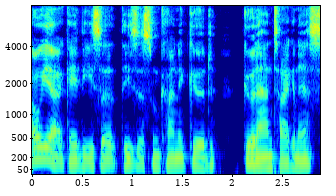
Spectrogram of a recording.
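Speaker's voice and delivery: ordinary talk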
